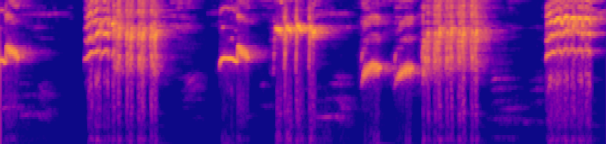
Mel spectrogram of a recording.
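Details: Rough, varied song of a cucak cungkok, used to tutor other songbirds: a rising whistle, then harsh scratchy bursts alternating with paired upslurred whistles, five loud phrases with short gaps.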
